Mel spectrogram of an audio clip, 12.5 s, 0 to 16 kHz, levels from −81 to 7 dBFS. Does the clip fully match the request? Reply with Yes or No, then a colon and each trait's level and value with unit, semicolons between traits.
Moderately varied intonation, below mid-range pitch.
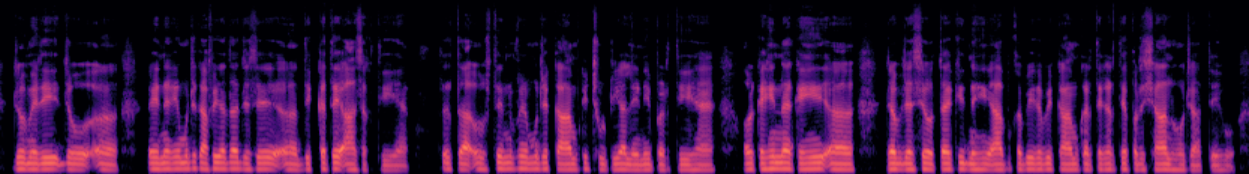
No: narrow, 1.7 semitones; low, 115 Hz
